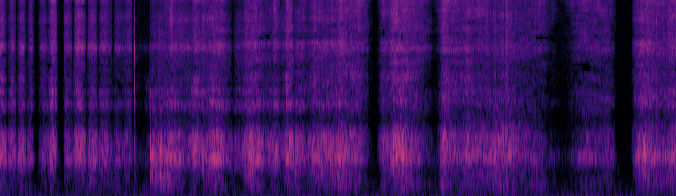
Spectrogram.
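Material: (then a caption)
Cardboard. Paintbrush bristles brush and rub along the surface of a long, hollow, spiral-wound cardboard tube, picked up by a microphone inside the tube. A series of soft, scratchy, breath-like swishes with a hollow midrange tone and bright hiss rises and falls, broken by brief near-silent gaps between strokes.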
